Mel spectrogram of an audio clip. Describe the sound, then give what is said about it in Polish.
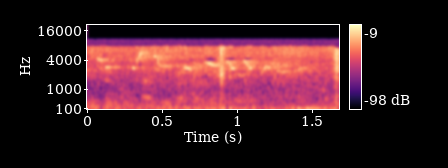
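Birds chirp intermittently over a low outdoor rumble in the silence of a Polish national memorial cemetery in Italy, with a couple of brief sharp clicks in an otherwise hushed open space. “Cisza panująca na cmentarzu, śpiew ptaków, który do nas dociera z tego miejsca”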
